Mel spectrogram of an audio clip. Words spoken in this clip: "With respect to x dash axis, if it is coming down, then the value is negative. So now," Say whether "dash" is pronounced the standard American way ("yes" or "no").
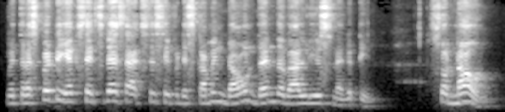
no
